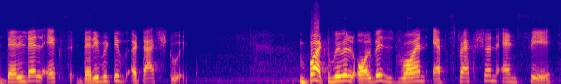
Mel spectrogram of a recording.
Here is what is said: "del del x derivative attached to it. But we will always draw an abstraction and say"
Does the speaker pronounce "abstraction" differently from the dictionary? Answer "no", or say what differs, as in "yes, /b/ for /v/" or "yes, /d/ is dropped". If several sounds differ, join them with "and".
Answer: no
